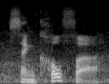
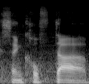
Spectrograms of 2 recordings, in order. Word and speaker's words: Sankofa: Neville says it's pronounced Sankofa. It's not whether like how it's pronounced. It's more like my tongue wants to stick a T in there, like Sankofta, but I think it's like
